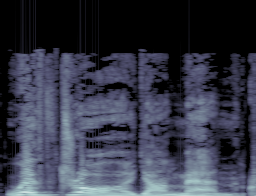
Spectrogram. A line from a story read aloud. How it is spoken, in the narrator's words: cried Jussac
